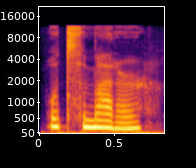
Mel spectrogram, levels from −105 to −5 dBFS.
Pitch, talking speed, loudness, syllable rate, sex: 210 Hz, 215 wpm, -11 LUFS, 5.8 syllables/s, female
